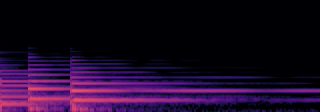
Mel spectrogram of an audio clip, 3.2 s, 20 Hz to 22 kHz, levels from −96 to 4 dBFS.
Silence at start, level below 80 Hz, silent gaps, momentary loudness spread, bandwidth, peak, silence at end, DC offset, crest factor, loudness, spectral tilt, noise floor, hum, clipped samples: 0 s; -68 dBFS; none; 23 LU; 4.2 kHz; -24 dBFS; 0 s; under 0.1%; 16 dB; -39 LUFS; -7 dB/octave; -61 dBFS; none; under 0.1%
